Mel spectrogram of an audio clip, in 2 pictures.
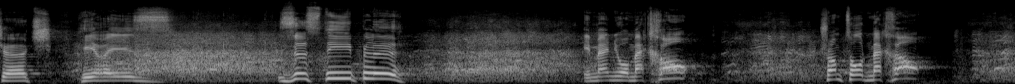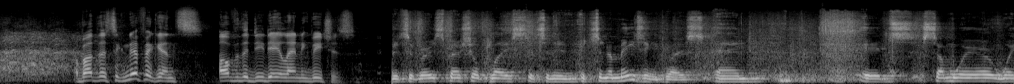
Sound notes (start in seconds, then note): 6.5 laughter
